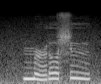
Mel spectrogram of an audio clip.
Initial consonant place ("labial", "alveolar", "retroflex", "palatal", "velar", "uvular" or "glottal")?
labial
